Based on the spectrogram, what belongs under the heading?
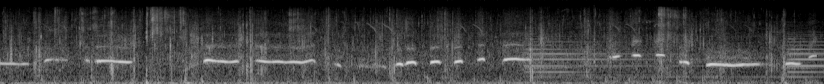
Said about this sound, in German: An einem Samstag war es besonders heiß, doch der Sen musste seine fertigen Käse zum Markt an den See herunterbringen. Er hatte sich die Käseräder auf den Rücken gebunden und wanderte fröhlich pfeifend ins Tal hinab.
